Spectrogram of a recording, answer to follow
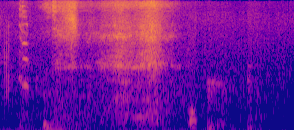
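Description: Near silence: faint room tone in a pause between voices.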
